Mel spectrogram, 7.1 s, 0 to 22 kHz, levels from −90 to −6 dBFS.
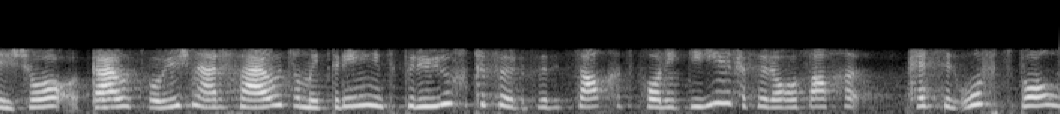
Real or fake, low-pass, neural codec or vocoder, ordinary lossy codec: fake; 3.6 kHz; codec, 16 kHz in and 24 kHz out, 0.6 kbps, FocalCodec, streaming, 2048 codes; AAC, 24 kbps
